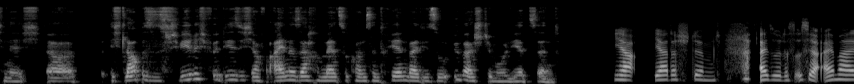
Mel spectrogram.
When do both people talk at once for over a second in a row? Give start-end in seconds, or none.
none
